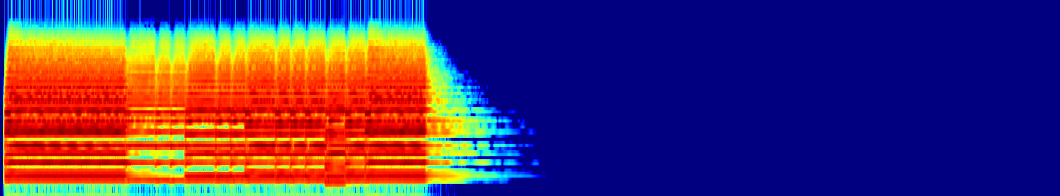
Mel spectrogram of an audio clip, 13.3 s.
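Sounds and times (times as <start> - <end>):
trumpet in C: 0.0 - 6.3.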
